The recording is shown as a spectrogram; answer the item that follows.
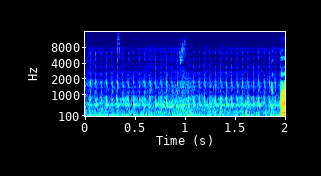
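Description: A faint, steady low hum with a light buzz above it, in a pause between speech.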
